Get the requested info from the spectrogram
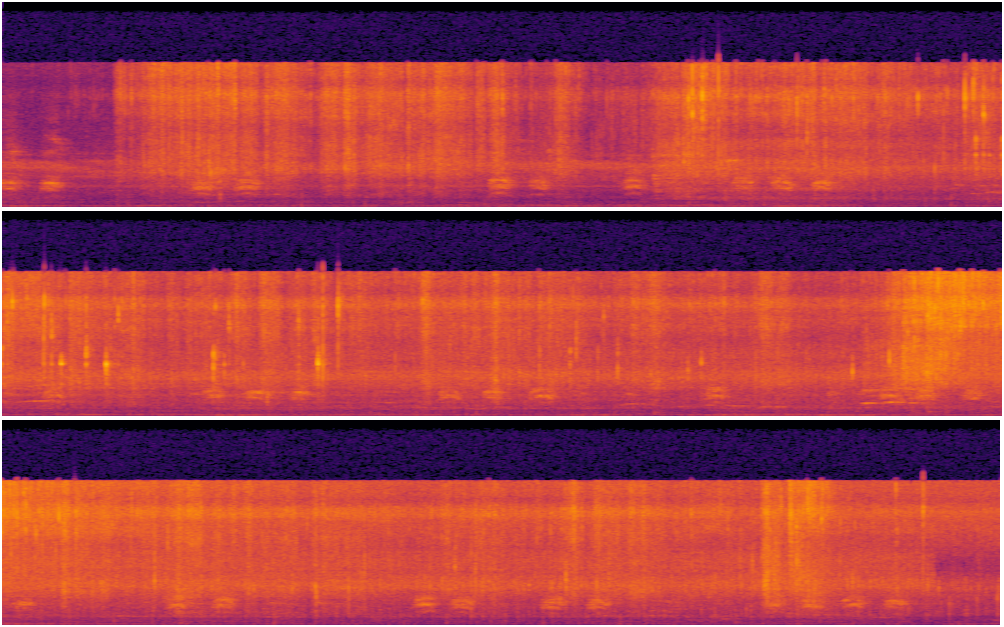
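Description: Besan-battered potato slices shallow-frying in hot oil in a pan, a steady sizzle that swells louder at moments, most strongly about two-thirds of the way through.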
